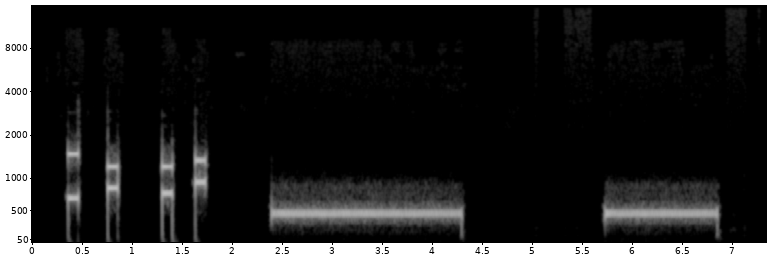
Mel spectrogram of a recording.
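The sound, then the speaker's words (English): Telephone keypad dialing: four short dual-pitch beeps in quick succession, then a long steady low tone, a pause, and a second, shorter steady tone, with no talk. “I'm going to dial Jamie's number and let you do this.”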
